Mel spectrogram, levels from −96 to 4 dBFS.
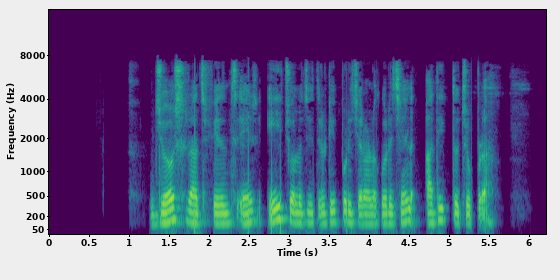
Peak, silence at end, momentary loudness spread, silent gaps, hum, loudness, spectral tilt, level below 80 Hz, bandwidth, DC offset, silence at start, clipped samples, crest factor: -2 dBFS; 0.65 s; 7 LU; none; none; -20 LUFS; -6 dB/octave; -50 dBFS; 7.8 kHz; under 0.1%; 1.25 s; under 0.1%; 18 dB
